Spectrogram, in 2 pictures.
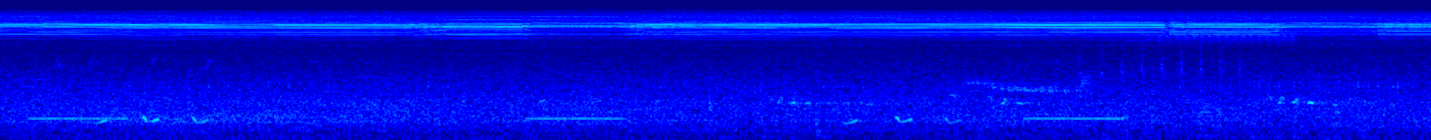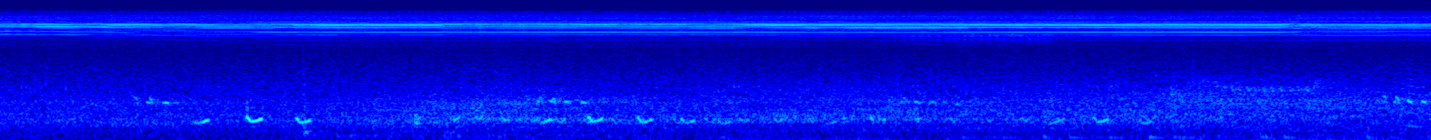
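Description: Steady high-pitched shrilling of an insect chorus from crickets or cicadas. Occasional short chirps sound beneath it, among them a short low note heard three times about five seconds apart in the first ten seconds.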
